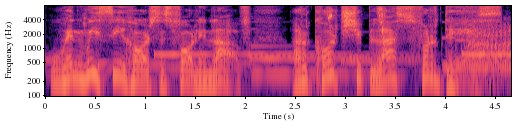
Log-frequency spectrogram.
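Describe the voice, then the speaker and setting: A romantic cartoon seahorse, speaks in a fairly high male voice that swings up and down. He is polite, chatty and slightly hesitant, with a love of snacks, and music plays behind him. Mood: dreamy, romantic. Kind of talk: educational cartoon monologue.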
